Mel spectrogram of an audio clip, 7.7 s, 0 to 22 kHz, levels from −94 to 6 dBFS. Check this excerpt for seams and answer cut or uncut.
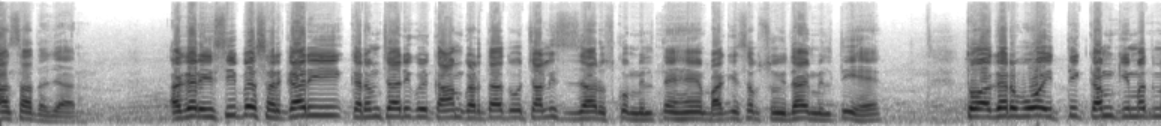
uncut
